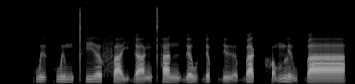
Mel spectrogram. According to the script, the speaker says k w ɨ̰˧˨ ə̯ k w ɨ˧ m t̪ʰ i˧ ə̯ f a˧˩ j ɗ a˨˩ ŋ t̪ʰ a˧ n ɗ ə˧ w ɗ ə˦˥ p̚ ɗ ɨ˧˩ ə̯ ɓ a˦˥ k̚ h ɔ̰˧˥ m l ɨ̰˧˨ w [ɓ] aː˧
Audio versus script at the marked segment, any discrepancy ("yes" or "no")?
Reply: no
